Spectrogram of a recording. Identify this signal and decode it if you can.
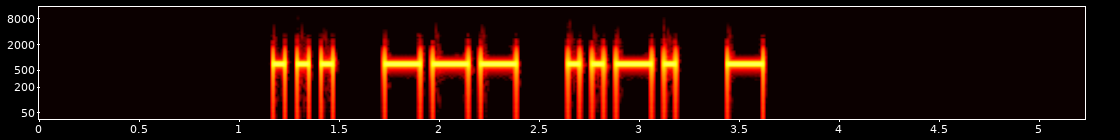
Morse code, heard as a keyed tone, about 20 wpm, spaced as for 17 wpm, 700 Hz. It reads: SOFT
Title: 257 Lesson 42b - Words 14-20wpm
